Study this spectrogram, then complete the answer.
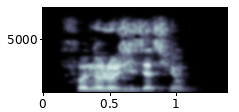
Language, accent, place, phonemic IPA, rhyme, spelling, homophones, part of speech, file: French, France, Lyon, /fɔ.nɔ.lɔ.ʒi.za.sjɔ̃/, -jɔ̃, phonologisation, phonologisations, noun, LL-Q150 (fra)-phonologisation.wav
- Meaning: phonologization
